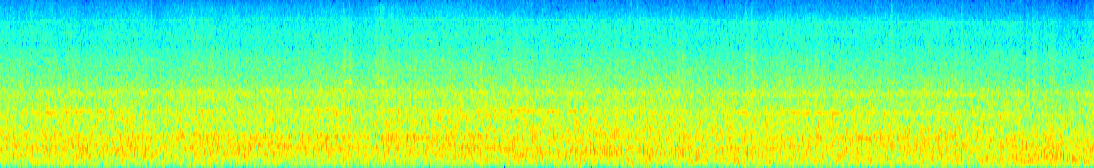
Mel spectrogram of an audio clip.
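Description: A train rumbles steadily along the rails, heard from inside the cab.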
